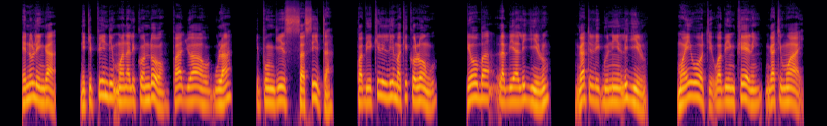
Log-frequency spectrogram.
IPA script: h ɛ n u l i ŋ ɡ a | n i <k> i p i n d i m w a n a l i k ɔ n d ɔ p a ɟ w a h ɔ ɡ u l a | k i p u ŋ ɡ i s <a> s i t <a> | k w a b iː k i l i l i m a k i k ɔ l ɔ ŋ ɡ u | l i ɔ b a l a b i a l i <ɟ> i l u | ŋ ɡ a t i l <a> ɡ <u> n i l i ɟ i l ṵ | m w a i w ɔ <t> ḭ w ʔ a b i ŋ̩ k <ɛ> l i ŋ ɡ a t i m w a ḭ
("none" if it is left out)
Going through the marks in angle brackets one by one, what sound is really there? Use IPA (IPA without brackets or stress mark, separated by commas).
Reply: k, a, a, ɟ, i, u, t, ɛ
